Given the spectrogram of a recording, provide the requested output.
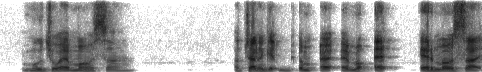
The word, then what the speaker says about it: hermosa: what she say mucho Hermosa I'm trying to get Hermosa is beautiful because the H is silent mucho immerse she said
